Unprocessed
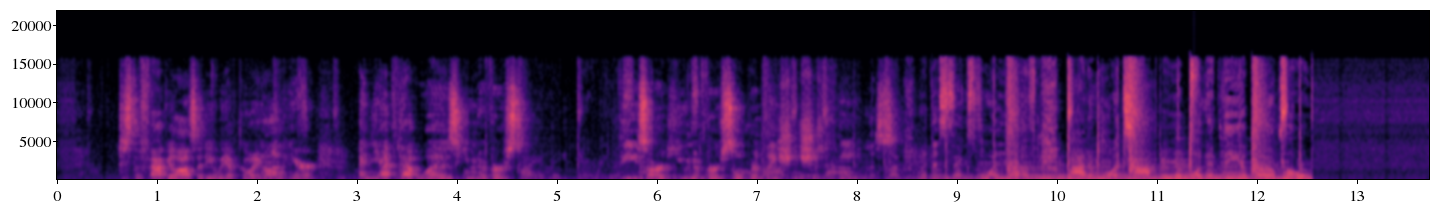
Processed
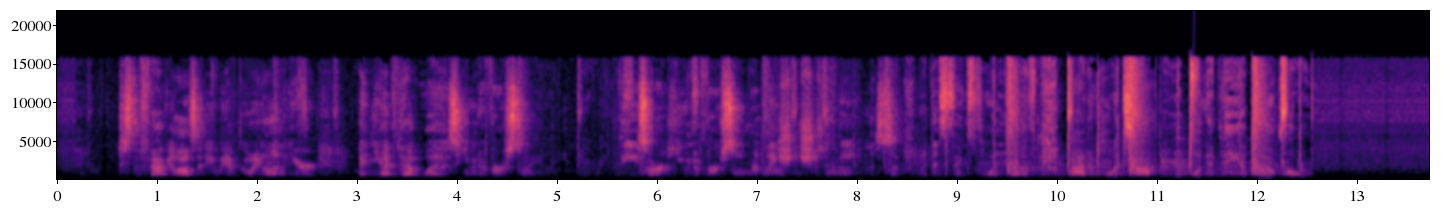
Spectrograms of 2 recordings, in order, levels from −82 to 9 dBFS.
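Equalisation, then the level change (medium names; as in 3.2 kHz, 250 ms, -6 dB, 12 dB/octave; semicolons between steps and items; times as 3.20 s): steep high-pass 750 Hz 96 dB/octave; tilt EQ +4 dB/octave; -7.0 dB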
